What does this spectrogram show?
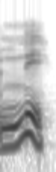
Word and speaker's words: nez: Le nez. So remember when you get this combination, EZ here at the end of a word, it's E.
